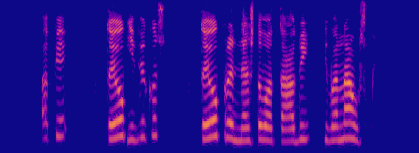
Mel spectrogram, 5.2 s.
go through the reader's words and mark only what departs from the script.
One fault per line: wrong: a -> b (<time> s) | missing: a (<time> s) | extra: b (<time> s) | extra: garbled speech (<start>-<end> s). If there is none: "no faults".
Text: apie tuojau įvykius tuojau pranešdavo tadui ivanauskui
no faults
